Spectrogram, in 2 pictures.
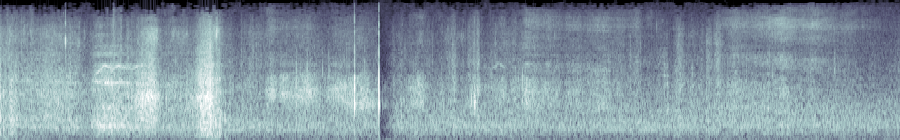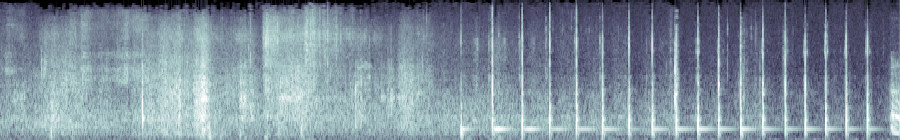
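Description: Bark being worked loose on a tree trunk: scraping and rustling of bark and branches. About two-thirds of the way through comes a rapid run of light knocks, about four a second, as the bark is tapped to loosen it from the wood.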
